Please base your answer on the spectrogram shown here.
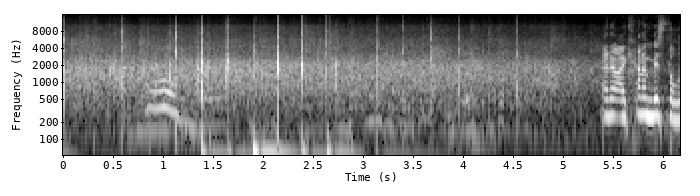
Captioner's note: audience applauding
